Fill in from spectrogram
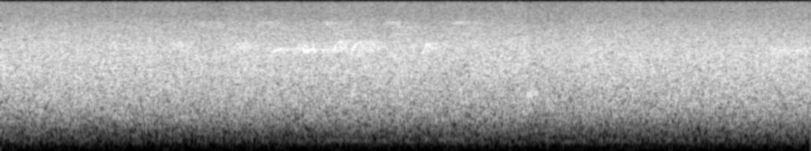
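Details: Steady rushing water, like a stream or waterfall, fills the whole recording with broad hiss and no animal voice standing out.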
